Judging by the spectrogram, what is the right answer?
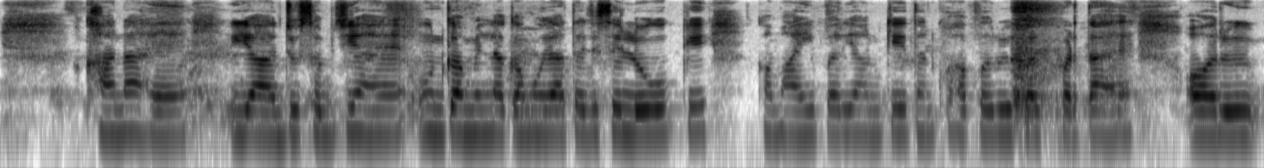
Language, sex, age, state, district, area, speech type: Urdu, female, 18-30, Uttar Pradesh, Ghaziabad, urban, spontaneous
